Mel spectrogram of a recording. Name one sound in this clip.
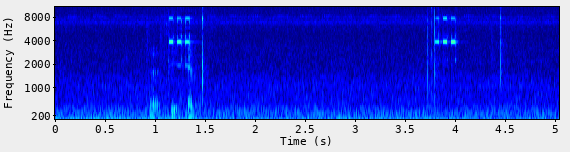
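An electronic thermometer beeps in short bursts.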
